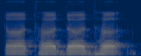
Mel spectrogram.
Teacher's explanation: जीभ जो है दांत में टच होती है ना साथियों, इसीलिए दंत व्यंजन कहा जाता है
